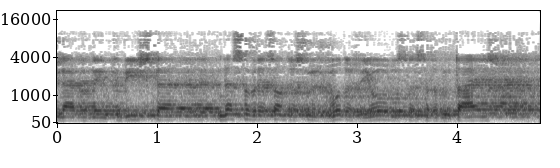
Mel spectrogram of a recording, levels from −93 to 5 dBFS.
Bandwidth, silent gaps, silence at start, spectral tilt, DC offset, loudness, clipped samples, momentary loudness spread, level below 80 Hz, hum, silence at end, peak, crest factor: 10.5 kHz; none; 0 s; -2.5 dB/octave; under 0.1%; -20 LUFS; under 0.1%; 3 LU; -76 dBFS; none; 0 s; -4 dBFS; 16 dB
